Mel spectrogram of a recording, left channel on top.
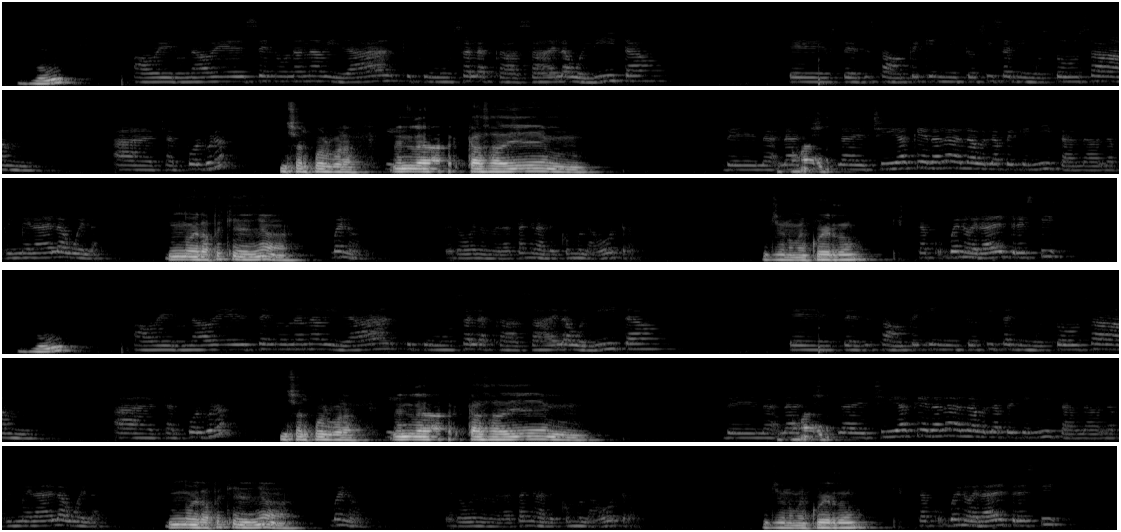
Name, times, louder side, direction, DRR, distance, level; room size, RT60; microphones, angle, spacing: voice 1, 0.3-0.7 14.0-14.7 15.1-17.0 19.1-19.4 24.0-25.2 30.0-31.0, equal, 25° left, 0.8 m, -25 dB
voice 2, 1.3-6.7 7.9-11.6 12.3-13.5 15.0-15.3 18.4-23.3 25.6-26.0 26.8-28.7 31.5-32.9, equal, 80° left, 4.8 m, -46 dB
11.5 x 9.4 x 8.3 m
head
